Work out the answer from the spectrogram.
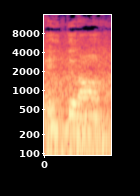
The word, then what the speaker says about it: احترام: لام کے اوپر زبر۔ احترام، الف کے نیچے زیر، ہے پر کچھ نہیں آئے گا، تے کے نیچے زیر، پھر رے پہ زبر۔ احترام ہوتا ہے یہ تلفظ، اس کا درست جو ہے احترام۔ اگلا لفظ ہے فضا،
